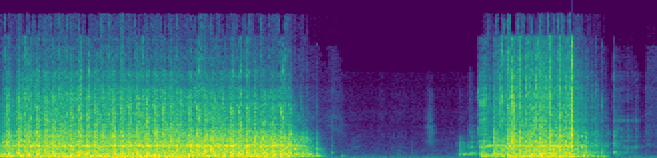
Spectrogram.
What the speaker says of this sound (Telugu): పెట్టుకొని స్టిచ్చింగ్ చేసేసుకుందాం.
